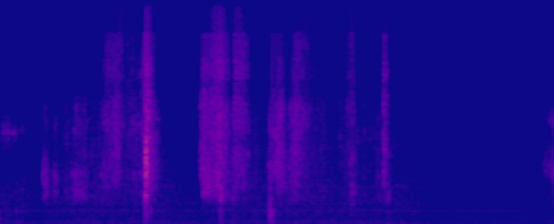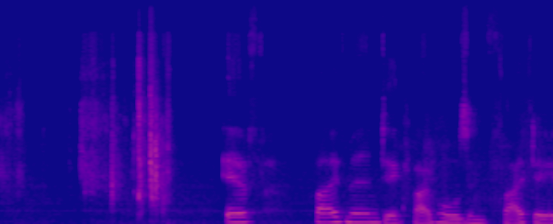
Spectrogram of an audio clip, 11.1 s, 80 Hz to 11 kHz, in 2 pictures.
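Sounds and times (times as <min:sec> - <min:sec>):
rustling and handling noise: 0:00.3 - 0:04.2, 0:05.3 - 0:07.4.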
